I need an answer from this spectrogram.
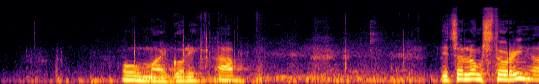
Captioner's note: laughter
